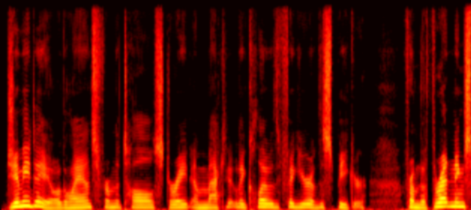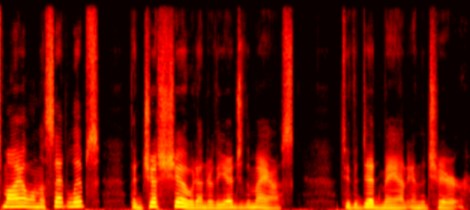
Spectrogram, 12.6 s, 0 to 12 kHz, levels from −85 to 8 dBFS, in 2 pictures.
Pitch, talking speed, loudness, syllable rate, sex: 190 Hz, 175 wpm, -21 LUFS, 5.0 syllables/s, male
